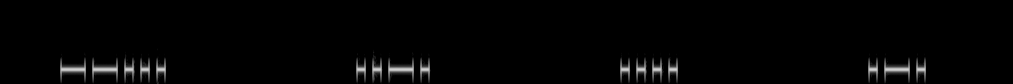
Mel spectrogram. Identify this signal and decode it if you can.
Morse code, heard as a keyed tone, about 15 wpm, spaced as for 4 wpm, 700 Hz. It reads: 7FHR
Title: USA Call Signs - 8x Character Spacing - 15wpm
